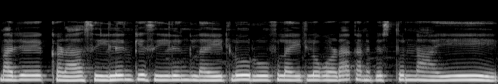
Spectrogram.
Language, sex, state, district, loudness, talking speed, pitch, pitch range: Telugu, female, Andhra Pradesh, Chittoor, -12 LUFS, 170 wpm, 200 Hz, 195-210 Hz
